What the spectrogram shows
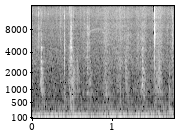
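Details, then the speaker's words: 1978 Chevy Van, newly installed voltmeter with accessory power on: soft, light, slightly irregular ticks about four or five a second over a quiet hum; normal gauge needle clicking. "can hear the voltmeter needle clicking, and because the accessory is on, you'll get power to that."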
